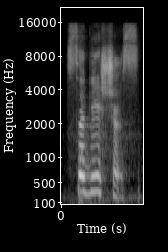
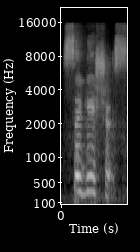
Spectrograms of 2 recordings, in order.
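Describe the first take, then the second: The two takes are said the same way.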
